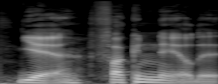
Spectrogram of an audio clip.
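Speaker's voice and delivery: mock self-congratulating, soft, slow, swooping smug satisfaction. Mimicking a man pleased with himself while watching his video back, mock smug self-satisfaction. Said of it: "he's nodding his head like".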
